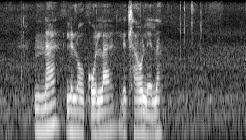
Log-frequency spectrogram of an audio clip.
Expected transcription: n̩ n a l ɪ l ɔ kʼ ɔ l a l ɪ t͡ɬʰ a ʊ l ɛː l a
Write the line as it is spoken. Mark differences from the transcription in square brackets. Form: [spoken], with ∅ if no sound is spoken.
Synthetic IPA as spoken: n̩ n a l ɪ l ɔ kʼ ɔ l a l ɪ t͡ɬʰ a ʊ l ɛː l a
